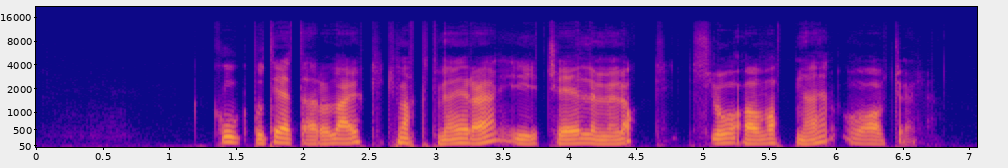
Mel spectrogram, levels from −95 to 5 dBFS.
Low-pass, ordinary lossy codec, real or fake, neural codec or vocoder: 14.4 kHz; none; fake; codec, 32 kHz, 1.9 kbps, SNAC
